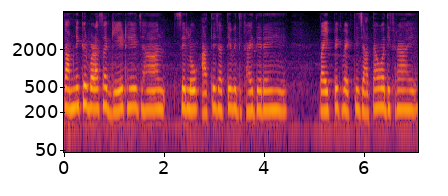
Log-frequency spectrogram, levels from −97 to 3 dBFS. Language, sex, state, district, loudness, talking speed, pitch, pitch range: Hindi, female, Bihar, Saharsa, -23 LUFS, 220 wpm, 225 Hz, 215-235 Hz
